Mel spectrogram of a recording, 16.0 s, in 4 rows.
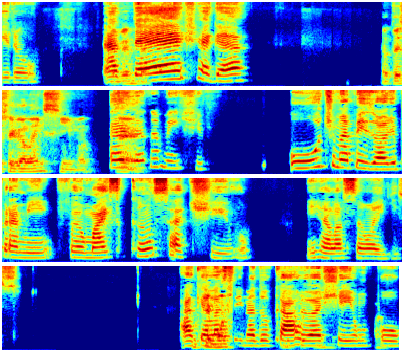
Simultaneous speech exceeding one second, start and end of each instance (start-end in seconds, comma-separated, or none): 13.9-15.3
